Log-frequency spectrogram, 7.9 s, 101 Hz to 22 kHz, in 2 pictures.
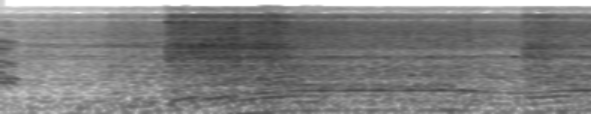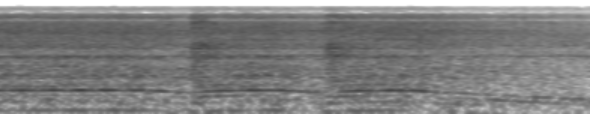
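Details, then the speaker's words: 1980s Massey Ferguson 850 combine harvester, Perkins diesel, 4,600 hours, left sitting for years, started again: deep idle rumble, revving up and settling several times cleanly, sounds like brand new; normal running. "Runs good. It sounds Oh, it sounds like brand new."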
